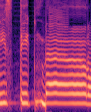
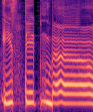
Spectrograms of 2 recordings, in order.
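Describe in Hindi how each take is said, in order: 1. यह रुकता है, लंबे स्वर पर खत्म होता है। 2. यह रुकता है, लंबे स्वर पर खत्म होता है।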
